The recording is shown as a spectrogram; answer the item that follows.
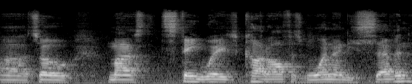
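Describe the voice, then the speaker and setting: A man mumbles at a medium pitch in a monotone, flat intonation. Room echo is audible. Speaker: amateur bodybuilder vlogger. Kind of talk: casual vlog monologue. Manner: mumbling, rambling with fillers.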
